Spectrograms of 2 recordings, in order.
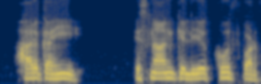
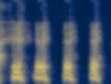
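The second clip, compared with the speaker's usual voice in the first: string of quick he-he giggles; comic, non-scary demon giggle; ticklish laugh. A narrator's reading. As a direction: giggle helplessly like a tickled monster. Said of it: "भयानक ढंग से नहीं हंस रहा".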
